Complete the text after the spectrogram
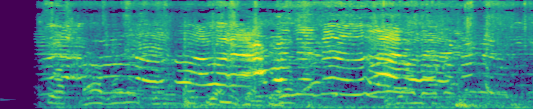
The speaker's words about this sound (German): Was ihr hier hört, sind Kinderstimmen aus Afghanistan. Die Kinder weinen, die Kinder sind unruhig.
